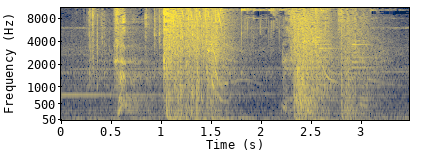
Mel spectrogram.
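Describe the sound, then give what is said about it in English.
Gunshots in an exchange of fire among shelves and crates: a few sharp, loud cracks with ringing tails, a lighter shot followed by two heavy blasts spaced apart. “then ducks as he sees the lead criminal, who shoots.”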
